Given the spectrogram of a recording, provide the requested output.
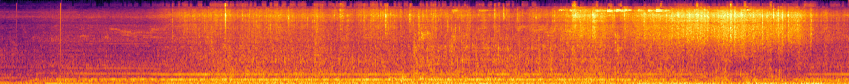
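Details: Fecon forestry mulcher after rebuild/overhaul, freshly greased, working through a test brush pile: steady even drone, constant low hum, no knocking or grinding; bearing temps cooling while breaking in; normal operation.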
